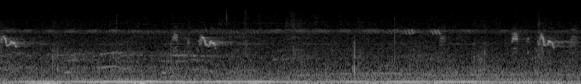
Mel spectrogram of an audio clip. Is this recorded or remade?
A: remade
